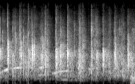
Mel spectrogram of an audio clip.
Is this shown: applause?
yes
